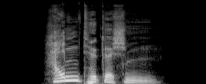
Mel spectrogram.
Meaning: strong dative masculine/neuter singular of heimtückisch
- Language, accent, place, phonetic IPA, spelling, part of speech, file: German, Germany, Berlin, [ˈhaɪ̯mˌtʏkɪʃm̩], heimtückischem, adjective, De-heimtückischem.ogg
